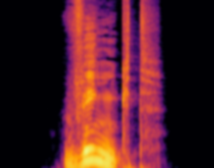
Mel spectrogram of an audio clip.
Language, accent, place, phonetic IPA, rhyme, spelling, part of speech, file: German, Germany, Berlin, [vɪŋkt], -ɪŋkt, winkt, verb, De-winkt.ogg
- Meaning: inflection of winken: 1. third-person singular present 2. second-person plural present 3. plural imperative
